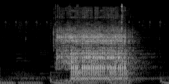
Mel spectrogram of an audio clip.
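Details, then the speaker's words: Electric cruise-control vacuum pump on a 5.9 Cummins-swapped Ram 1500, key on: sharp electric whirr for under a second, turning on and off by itself; pump cycling normally after the fix. "can hear the pump going so I'm assuming it's vacuumed up right now we give it a a sec here let the vacuum drop a bit Yeah turned on by itself turned off by itself that's great"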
